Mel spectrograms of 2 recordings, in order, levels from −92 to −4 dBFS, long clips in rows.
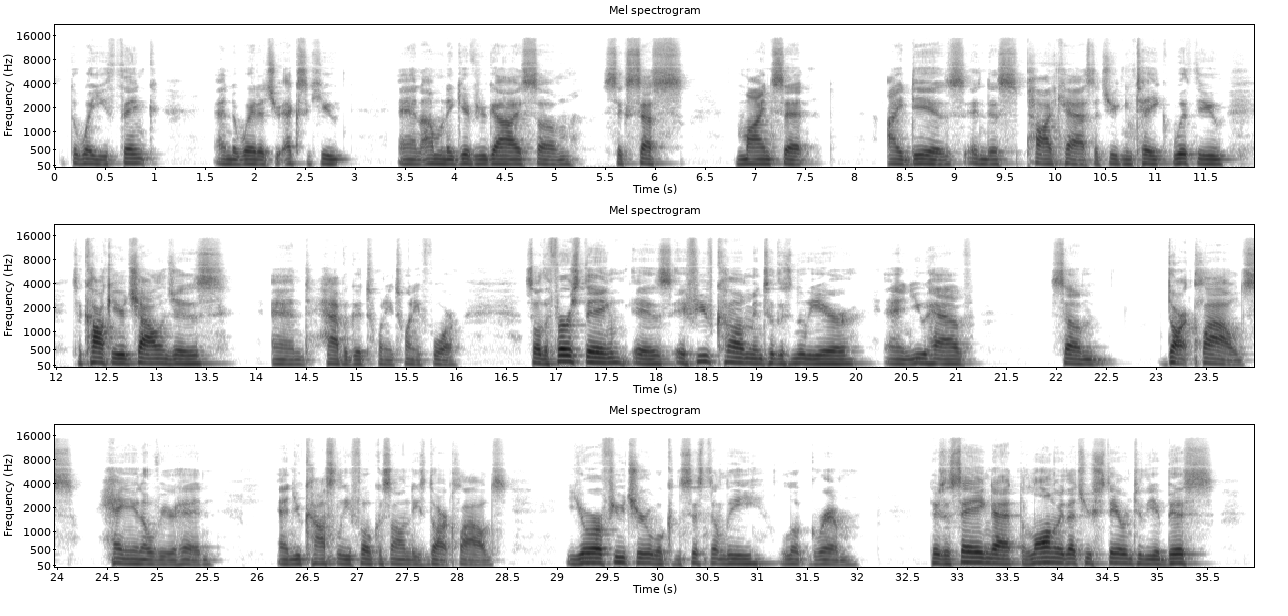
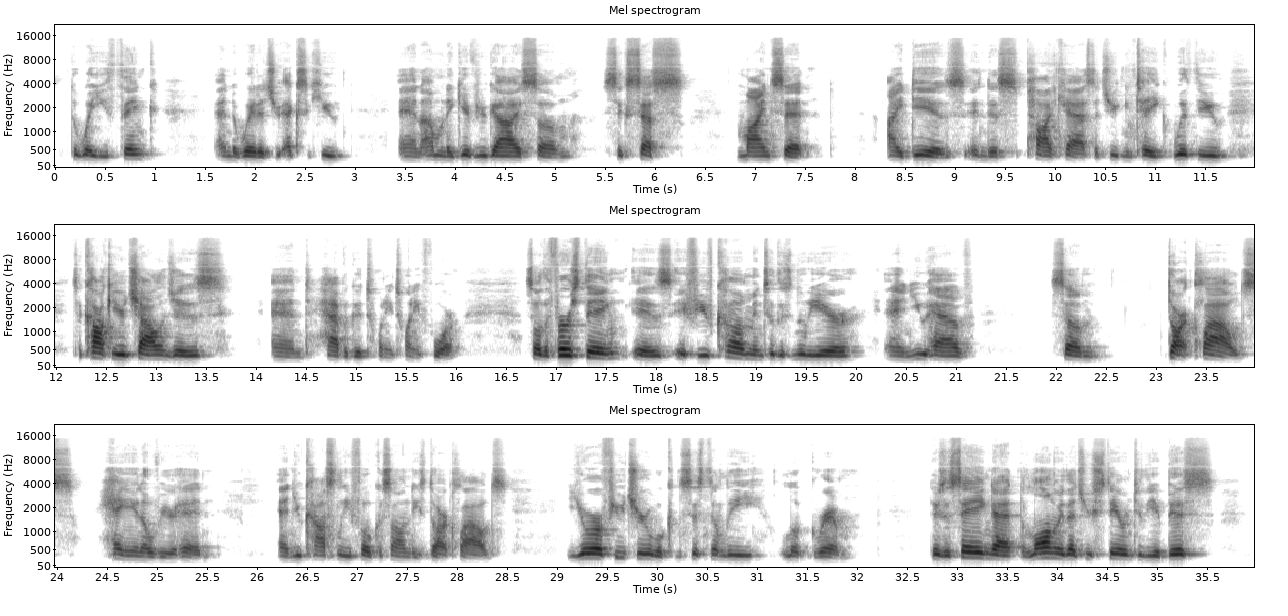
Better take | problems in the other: first | thin; very; fading below 350 Hz

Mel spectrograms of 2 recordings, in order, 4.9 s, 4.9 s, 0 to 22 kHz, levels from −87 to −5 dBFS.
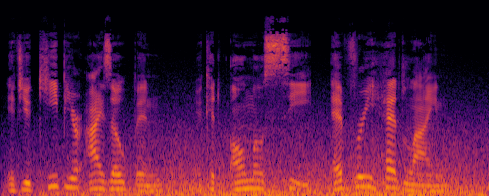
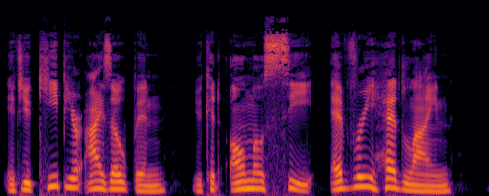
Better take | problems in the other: second | wind noise on the microphone; occasional gusts; 10 dB below the speech

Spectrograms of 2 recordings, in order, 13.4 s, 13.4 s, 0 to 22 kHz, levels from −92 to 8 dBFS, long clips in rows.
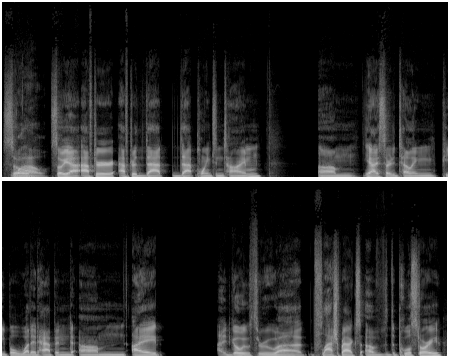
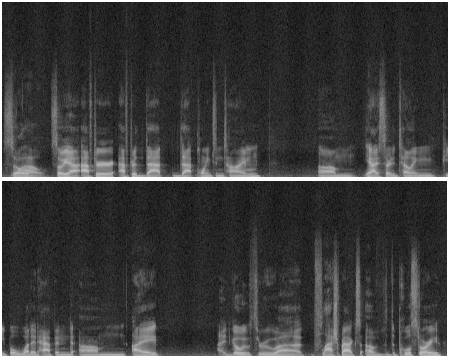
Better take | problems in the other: first | hiss; faint; throughout; 25 dB below the speech

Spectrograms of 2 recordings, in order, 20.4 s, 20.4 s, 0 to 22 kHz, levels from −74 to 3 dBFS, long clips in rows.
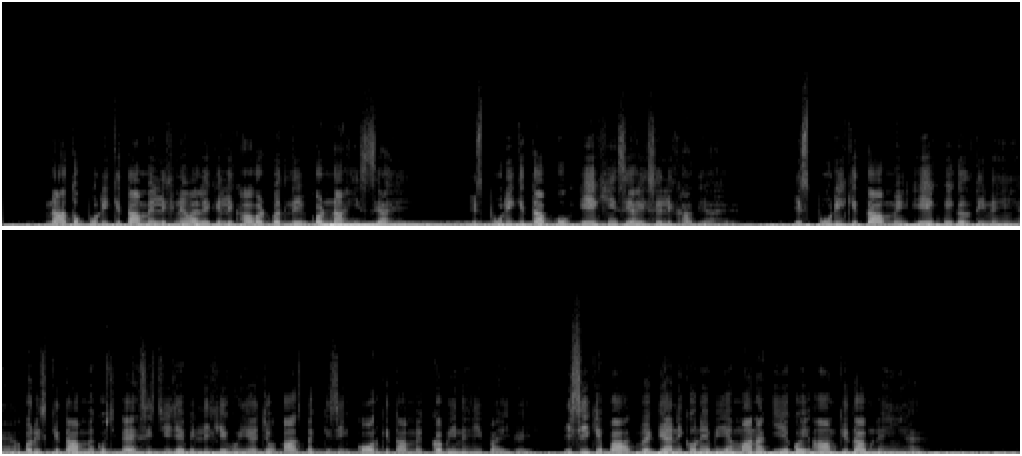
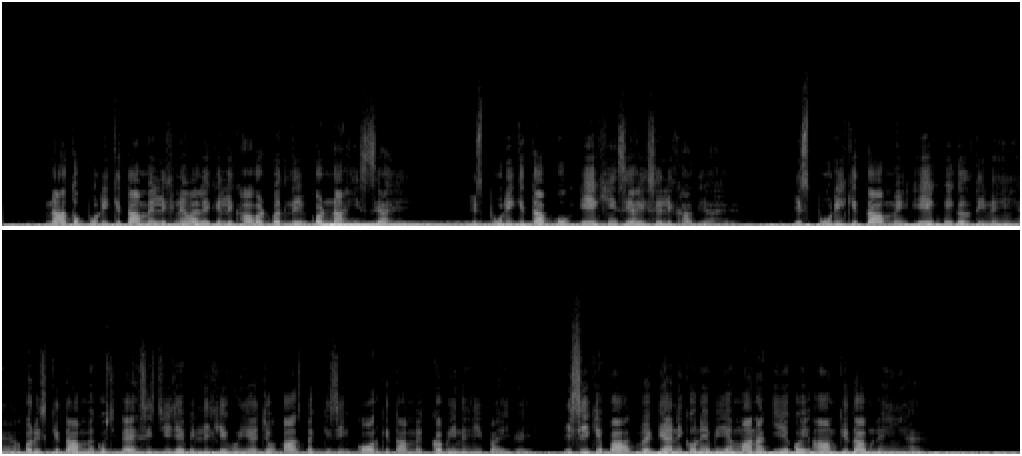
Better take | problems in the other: neither | low rumble; loud; throughout; 6 dB below the speech; the same in both

